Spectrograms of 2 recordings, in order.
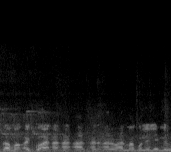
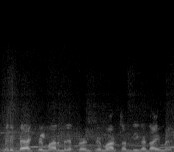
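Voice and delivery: mocking the guy; 7 semitones lower than usual. Friend mocks Panori's creepy wish, low and teasing. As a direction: lower voice mocking a creepy guy's request. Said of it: "वो तो कह रहा है".

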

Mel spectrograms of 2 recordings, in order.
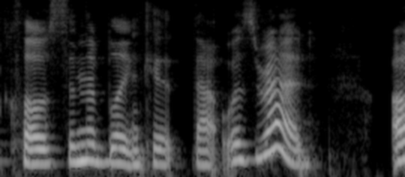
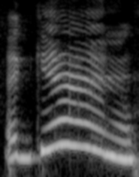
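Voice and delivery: high eager cry; excited cry; 9 semitones higher, 4 dB louder than usual. Acted. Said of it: "cried Sam".

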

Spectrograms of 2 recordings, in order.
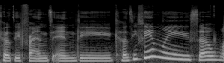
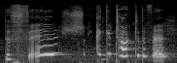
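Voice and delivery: much higher, louder thrilled squeal; excited squeal; 7 dB louder than usual. Real, not acted. Gamer thrilled she can talk to the fish, high squeal. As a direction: squeal with sheer delight.

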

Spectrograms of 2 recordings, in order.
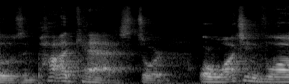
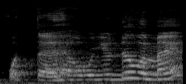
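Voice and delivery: higher, slow teasing question; quizzical viewer voice; 12 semitones higher, slower than usual. Pretend. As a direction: play a baffled viewer. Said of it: "or if you think".

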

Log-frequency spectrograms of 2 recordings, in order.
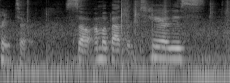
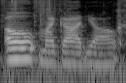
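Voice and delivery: ordinary delivery

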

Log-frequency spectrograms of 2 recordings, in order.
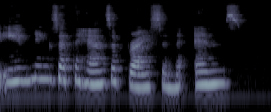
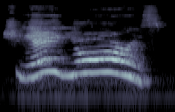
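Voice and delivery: very high, loud, slow scream; furious scream; 11 semitones higher, 15 dB louder, much slower than usual. A narrator's reading. Son screaming at his father taking the body, furious. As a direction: scream it at him with everything. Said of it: "Bryce screamed".

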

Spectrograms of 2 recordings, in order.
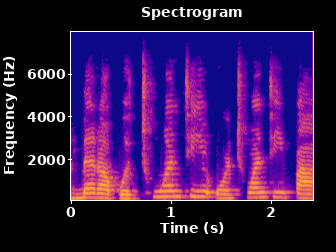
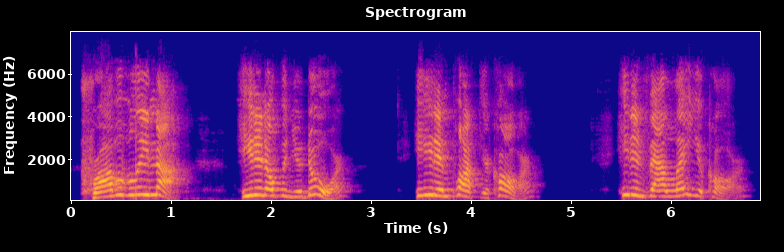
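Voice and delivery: preaching build; 6 semitones higher than usual. Acted. Speaker to audience about Trump, rising preaching voice. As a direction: drive it home like a preacher.

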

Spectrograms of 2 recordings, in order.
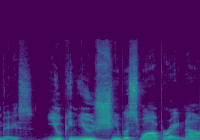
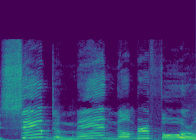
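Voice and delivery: much higher and slow, drawn out; sing-song greeting; 9 dB louder, slower than usual. Pretend. Greeting viewer Sam Demand, high slow playful call-out. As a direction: call the name out like a playful announcer.

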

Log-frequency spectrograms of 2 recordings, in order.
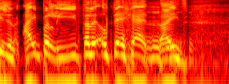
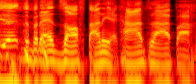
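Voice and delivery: low, soft complaining voice; Chris; 8 semitones lower, 6 dB quieter than usual. Retold or imitated. Friend blaming bad bread for not driving, low soft voice. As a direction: murmur the excuse down low. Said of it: "it's just how he speaks".

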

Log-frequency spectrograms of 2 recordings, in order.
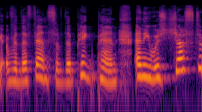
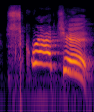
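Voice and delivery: mild acted yell; 13 semitones higher than usual. A narrator's reading. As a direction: yell it lightly, pitched way up. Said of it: "yelled Avery".

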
